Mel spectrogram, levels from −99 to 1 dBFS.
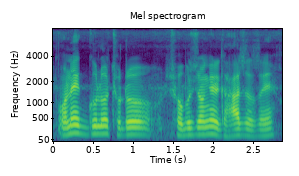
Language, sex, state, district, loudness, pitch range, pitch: Bengali, male, West Bengal, Alipurduar, -19 LUFS, 125-150 Hz, 135 Hz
